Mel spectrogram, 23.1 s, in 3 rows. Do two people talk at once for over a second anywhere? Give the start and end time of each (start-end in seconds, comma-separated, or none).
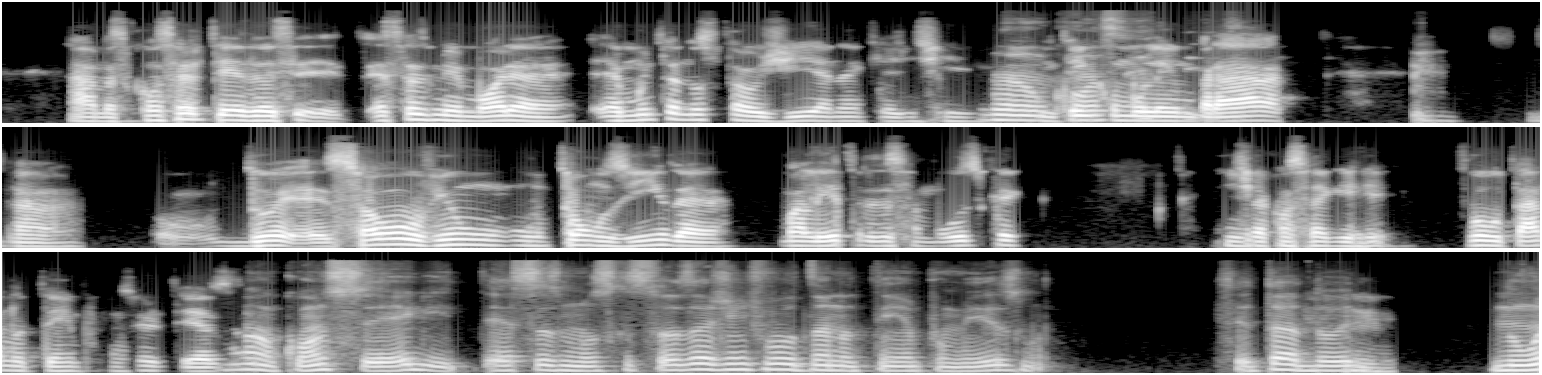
4.9-6.3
